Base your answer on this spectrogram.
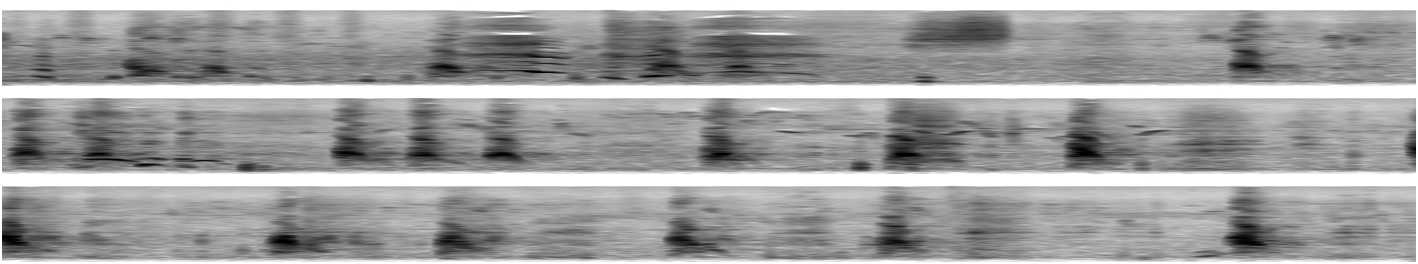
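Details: A French Bulldog attacking a robotic lawnmower barks in sharp, short bursts, repeated roughly every second in an excited run.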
